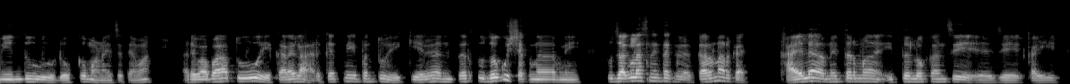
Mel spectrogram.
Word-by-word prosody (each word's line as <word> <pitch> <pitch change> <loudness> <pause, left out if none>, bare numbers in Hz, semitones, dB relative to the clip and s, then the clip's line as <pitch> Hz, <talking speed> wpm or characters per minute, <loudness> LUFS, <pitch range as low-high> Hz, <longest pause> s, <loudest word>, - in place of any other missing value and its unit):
मेंदू, 120 -1 +2
डोकं 105 +5 -1
म्हणायचं 95 -1 -5
तेव्हा, 100 +4 -5 0.4
"अरे 115 +2 0
बाबा 135 +4 +4
तू 150 +2 +6
हे 105 - +2
करायला 125 +4 +2
हरकत 130 +2 -6
नाही, 145 -1 -2
पण 135 -1 -4
तू 140 - -1
हे 105 -1 -1
केल्यानंतर 130 +3 -1
तू 145 - 0
जगू 160 +7 +4
शकणार 115 -1 0
नाही. 110 -1 -3 0.3
तू 140 - -3
जगलाचं 165 +3 +5
नाही 155 - -4
तर 125 -7 -2
क - - -15
करणार 150 +5 +2
काय?" - - 0 0.4
खायला 150 +4 +6
नाहीतर 135 +2 -2
मग 135 -2 -1
इतर 120 +4 -2
लोकांचे 125 -6 -2
जे 105 -1 -3
काही 100 0 -5
125 Hz, 185 wpm, -23 LUFS, 110-140 Hz, 0.4 s, तू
